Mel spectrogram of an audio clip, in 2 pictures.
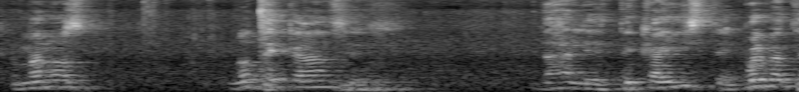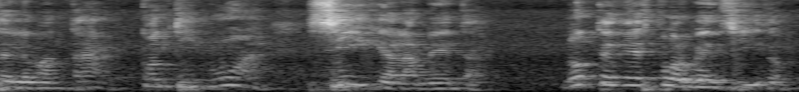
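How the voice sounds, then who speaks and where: A middle-aged Mexican man preaches with insistent emphasis, repeating and restarting his words, his voice sitting a little high. He sounds distant from the mic in a roomy, echoing hall with steady ambience behind him. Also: a little slow, a little hiss or hum. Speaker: pastor. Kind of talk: sermon.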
